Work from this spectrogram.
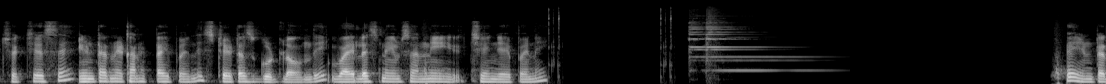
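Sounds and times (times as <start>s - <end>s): notification bell ding: 6.9s - 8.5s.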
